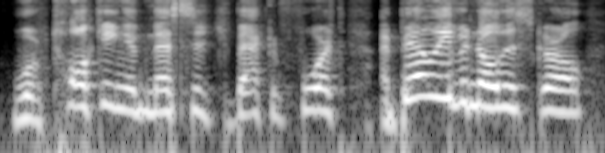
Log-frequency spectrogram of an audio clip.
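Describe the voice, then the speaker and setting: A young man tells a wild personal story with lively, stammering energy, his pitch swinging high and low. His voice is bright and forceful. It is recorded dry and close, with no room sound. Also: quick pace, no echo. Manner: animated, stammering, acts out voices. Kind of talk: casual comedic storytelling.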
